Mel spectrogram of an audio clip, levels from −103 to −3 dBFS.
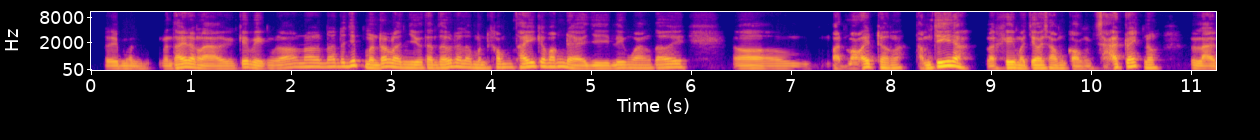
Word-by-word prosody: thì 100 0 -1
mình 95 -2 -7
mình 100 -1 -7
thấy 135 +4 +3
rằng 145 -4 +3
là 100 -2 -1 0.2
cái 145 - +1
việc 110 -5 -1
đó, 120 +7 -4
nó 165 +1 -2
nó 165 +2 -3
nó 170 - -2
giúp 215 +4 +2
mình 120 -3 +2
rất 160 +7 +2
là 150 -3 +2
nhiều 125 -1 0
thành 120 -1 -2
thử 130 +4 +1
ra 165 - -1
là 145 -2 -2
mình 125 -2 -3
không 140 +4 -4
thấy 150 +4 +3
cái 175 - +2
vấn 165 +1 0
đề 110 -8 +1
gì 110 0 -2
liên 125 +3 -2
quan 120 -1 -5
tới, 140 +4 -2 0.4
ờ, 105 0 -1 0.7
mệt - - -3
mỏi - - +1
hết 150 - +3
trơn 120 -3 0
á, 125 - -6
thậm 115 - -1
chí 180 +9 +10
nha, 190 -5 +7 0.2
là 95 - -1
khi 125 +7 +4
mà 105 - +1
chơi 115 +2 +3
xong 110 -1 -3
còn 90 -2 -3
xả 100 - -1
stress 170 +6 +3
nữa, 120 -1 0 0.3
là 100 -3 -1
125 Hz, 265 wpm, -23 LUFS, 110-145 Hz, 0.7 s, chí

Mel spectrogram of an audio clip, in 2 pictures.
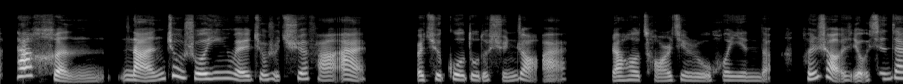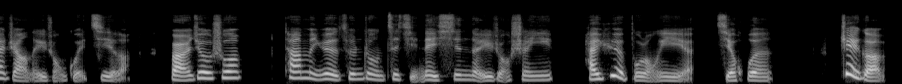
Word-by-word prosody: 她 385 +2 +10
很 150 - +1
难 210 0 +4
就 380 -6 +1
说 255 -4 +5
因 280 +2 -3
为 200 -4 +3
就 220 +1 -4
是 220 - -5
缺 260 -2 -1
乏 260 - 0
爱， - - +3 0.5
而 200 - +1
去 210 +2 -1
过 225 0 +1
度 210 -2 -3
地 180 - -6
寻 180 -2 -6
找 - - 0
爱， - - -2 0.4
然 190 +1 +1
后 205 0 -2
从 170 - -6
而 170 +3 -2
进 195 0 -5
入 170 -1 -5
婚 195 -2 -6
姻 180 -1 -7
的。 - - -7 0.3
很 250 +4 0
少 360 -1 +3
有 - - -2
现 255 0 -4
在 285 -2 +2
这 - - -4
样 - - -2
的 - - -9
一 - - -3
种 - - -11
轨 - - -8
迹 - - -3
了， - - -8 0.4
反 210 - +7
而 195 +1 +3
就 285 +4 +3
说 300 +2 +1 0.4
她 295 -2 +3
们 280 -5 -3
越 235 -3 +3
尊 245 +3 -4
重 235 -6 -4
自 235 0 -3
己 220 - -8
内 210 -1 0
心 220 +2 -4
的 195 - -2
一 185 - -1
种 - - -8
声 205 -3 -4
音， 205 +3 -6 0.3
还 230 0 +5
越 290 +4 +3
不 185 -7 -5
容 180 0 -4
易 175 0 -3 0.3
结 180 - 0
婚， 185 -2 -1 0.7
这 455 -10 +7
个， - - +3
215 Hz, 230 characters per minute, -22 LUFS, 190-270 Hz, 0.7 s, 她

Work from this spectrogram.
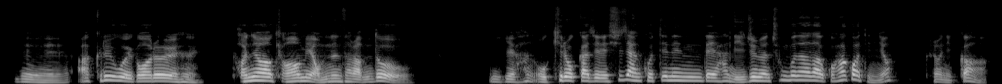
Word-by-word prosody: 네. 105 -5 -7
아 150 - -6
그리고 185 -4 +2
이거를 140 -8 +2 0.3
전혀 175 +4 +5
경험이 150 +5 +1
없는 135 +6 -1
사람도 120 - 0 0.8
이게 125 0 -7
한 145 +6 -8
5km 170 +10 +1
까지 155 -4 +1
쉬지 205 +9 -2
않고 175 -3 -1
뛰는 180 -2 -1
데 160 -1 +2
한 155 -3 -6
2 115 +1 -3
주면 170 -2 +2
충분하다고 195 -5 0
하거든요. 185 - -2 0.3
그러니까 110 -6 -7
150 Hz, 285 characters per minute, -23 LUFS, 120-175 Hz, 0.8 s, 전혀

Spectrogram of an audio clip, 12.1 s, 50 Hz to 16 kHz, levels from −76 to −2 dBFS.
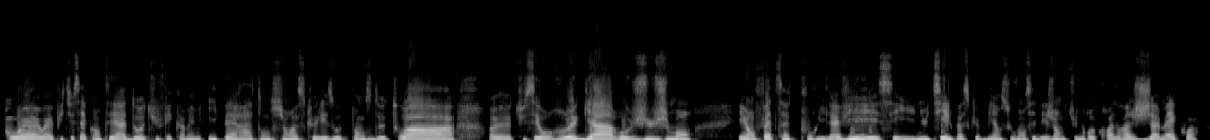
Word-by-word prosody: Ouais, 245 0 +3
ouais, 240 0 0
puis 260 - -11
tu - - -8
sais 385 +2 -4
quand 215 -6 -4
tu 220 - -5
es - - +1
ado, 205 +6 0
tu 210 - -10
fais 185 -1 -8
quand 190 - -7
même 185 0 -2
hyper 225 0 0
attention 205 +2 -3
à 215 - +1
ce 200 - -11
que 205 - -5
les 190 +1 0
autres 210 -1 -3
pensent 200 -2 -3
de 215 +3 -1
toi. 250 -3 +3 0.4
Heu, 180 0 -1
tu 200 - -11
sais 230 +3 0
au 180 -4 +1
regard, 250 +4 +4
au 205 -2 +3
jugement 245 +6 +1 0.5
et 200 - +2
en 205 - +1
fait 290 +9 0
ça 215 - 0
te - - -22
pourrit 200 0 -3
la 190 0 +1
vie 210 +9 +3 0.2
et 190 - +3
c'est 190 +1 -4
inutile 210 - +2
parce 195 -3 -4
que 200 - -8
bien 185 +1 -2
souvent 200 +6 -5
c'est 225 -3 -4
des 170 -2 -3
gens 210 +6 -2
que - - -8
tu 195 -4 -6
ne 180 - -2
re-croiseras 175 +3 -3
jamais 230 - -2
quoi. 185 -7 -6
210 Hz, 270 wpm, -27 LUFS, 190-245 Hz, 0.5 s, regard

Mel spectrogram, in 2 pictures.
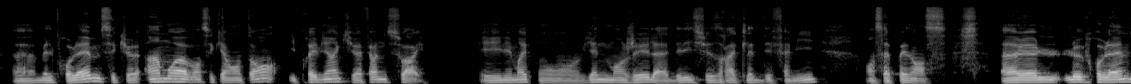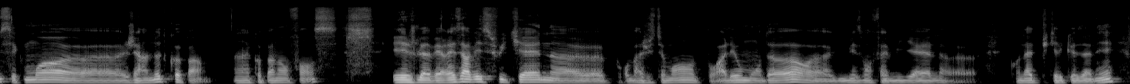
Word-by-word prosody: Heu, 85 +1 -3
mais 95 +1 0
le 95 - -2
problème, 115 - +4
c'est 135 - -4
qu'un 115 +7 +1
mois 135 -1 +6
avant 115 -1 +3
ses 115 - -6
40 100 -2 -2
ans, 140 +5 +1
il 105 -1 -6
prévient 120 +5 +1
qu'il 125 -6 -5
va 100 - 0
faire 115 +4 0
une 115 0 +1
soirée - - -2 0.5
et 100 +1 -2
il 100 - -1
aimerait 110 +3 +1
qu'on 90 -3 -6
vienne 110 +5 -1
manger 100 +1 +1
la 85 -5 0
délicieuse 100 +1 -2
raclette 95 -1 -3
des 85 0 -6
familles 90 +8 -3 0.5
en 90 - -4
sa 95 +3 0
présence. 95 -3 -2 0.5
Heu - - +3 0.3
l 105 +1 +4
le 115 +3 +6
problème, 115 +2 +5
c'est 125 +1 -4
que - - -6
moi, 90 -5 +1
heu, - - -4
j'ai 100 - -2
un 95 +3 -2
autre 125 0 0
copain, - - -3 0.3
un 90 0 -5
copain 95 +2 -4
d'enfance 95 -2 -6 0.5
et 105 0 +7
je - - -5
lui 105 - +6
avais 95 0 +4
réservé 120 +4 +6
ce 120 - -6
week-end. 110 0 +2
Heu, 85 -2 -3
pour 85 - -12
bah 85 0 -5
justement 95 +3 -4
pour 85 0 -9
aller 90 +3 -1
au 100 - +2
mont 95 -3 -3
d'or 95 +3 +1
heu, 80 -2 -4
une 85 +1 -6
maison 90 0 -5
familiale, 85 +1 -4
heu, - - -14 0.4
qu'on 90 - -8
a 90 - +1
depuis 85 - -12
quelques 85 0 -3
années. 95 - 0
95 Hz, 195 wpm, -26 LUFS, 90-110 Hz, 0.5 s, et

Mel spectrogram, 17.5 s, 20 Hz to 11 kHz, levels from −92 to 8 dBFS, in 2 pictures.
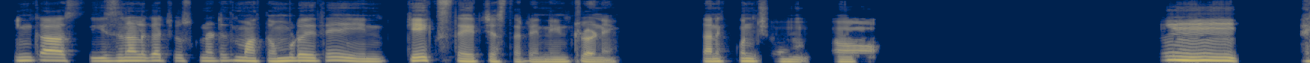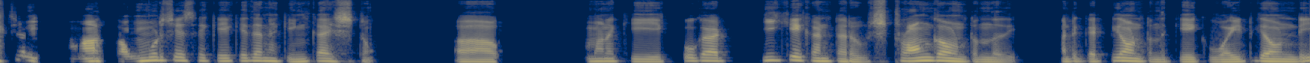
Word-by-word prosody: ఇంకా 175 0 +3 0.2
సీజనల్‌గా 160 +3 +1
చూసుకున్నటయితే, 155 +2 -5
మా 145 - +4
తమ్ముడైతే 155 +4 +2 0.2
ఇన్ 125 -1 -1 0.2
కేక్స్ 170 +1 +6
తయారు 125 -2 +3
చేస్తాడండి 115 -1 -2
ఇంట్లోనే. 105 -5 -1 0.6
తనకి 130 0 +2
కొంచెం 130 -2 0 0.4
ఆహ్ 115 -1 -1 1.9
హుహుహు. 180 -3 +8 0.5
యాక్చువల్‌‌లి 155 +2 -7 0.3
మా 135 - +6 0.2
తమ్ముడు 150 +8 0
చేసిన 165 -2 -4
కేకయితే 150 +2 -3
నాకింకా 130 +1 -3
ఇష్టం. - - -1 0.6
ఆహ్, 110 -1 +1 0.7
మనకి 130 -1 -4 0.2
ఎక్కువగా 150 +6 -2 0.3
టీ 175 - 0
కేక్ 175 -3 +3
అంటారు 120 -5 -2
స్ట్రాంగ్‌గా 155 +3 +3
ఉంటుంది 110 -3 -4
అది. 95 - -12 0.3
అంటే 125 +1 -6
గట్టిగా 150 +6 -1
ఉంటుంది 115 -4 -5
కేక్ 110 0 -2
వైట్‌గా 125 +5 0
ఉండి 120 +6 -1
140 Hz, 125 wpm, -25 LUFS, 120-160 Hz, 1.9 s, హుహుహు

